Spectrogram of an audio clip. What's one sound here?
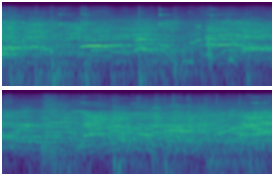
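A crowd of spectators cheers and shouts loudly in an echoing gym.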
